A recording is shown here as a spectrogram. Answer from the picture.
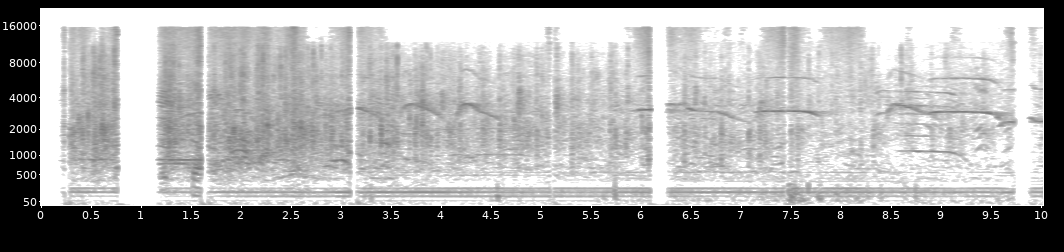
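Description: Faint outdoor background: distant voices over a low steady hum, broken by several brief dropouts.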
